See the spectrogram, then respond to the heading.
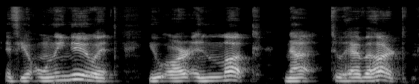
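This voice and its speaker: Reader playing a humbug wizard, little man, meek, kindly, apologetic, slow, storybook character. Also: mid-range voice, steady tone, close to an everyday voice. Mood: measured.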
